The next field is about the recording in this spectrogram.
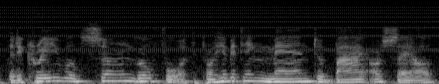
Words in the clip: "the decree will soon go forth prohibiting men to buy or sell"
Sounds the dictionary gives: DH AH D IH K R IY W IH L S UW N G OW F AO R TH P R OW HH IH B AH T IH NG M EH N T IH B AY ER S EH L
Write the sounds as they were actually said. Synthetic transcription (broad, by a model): DH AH D IH K R IY W IH L S UW N G OW F AO R TH P R OW HH IH B AH T IH NG M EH N T IH B AY ER S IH L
